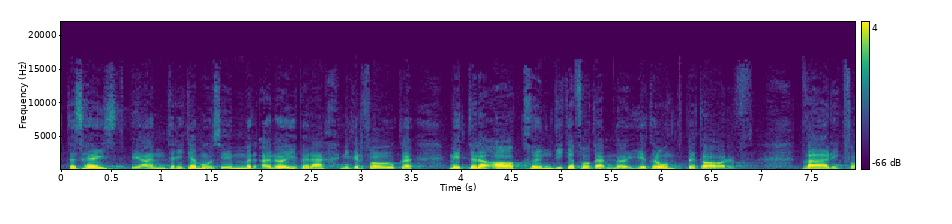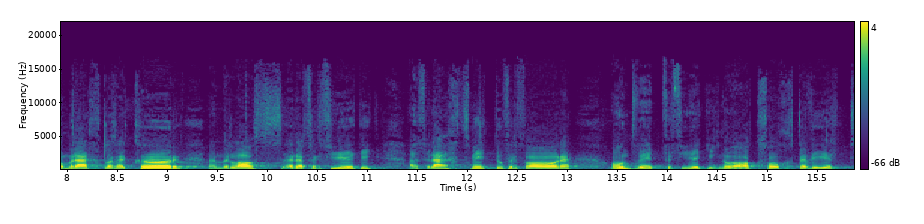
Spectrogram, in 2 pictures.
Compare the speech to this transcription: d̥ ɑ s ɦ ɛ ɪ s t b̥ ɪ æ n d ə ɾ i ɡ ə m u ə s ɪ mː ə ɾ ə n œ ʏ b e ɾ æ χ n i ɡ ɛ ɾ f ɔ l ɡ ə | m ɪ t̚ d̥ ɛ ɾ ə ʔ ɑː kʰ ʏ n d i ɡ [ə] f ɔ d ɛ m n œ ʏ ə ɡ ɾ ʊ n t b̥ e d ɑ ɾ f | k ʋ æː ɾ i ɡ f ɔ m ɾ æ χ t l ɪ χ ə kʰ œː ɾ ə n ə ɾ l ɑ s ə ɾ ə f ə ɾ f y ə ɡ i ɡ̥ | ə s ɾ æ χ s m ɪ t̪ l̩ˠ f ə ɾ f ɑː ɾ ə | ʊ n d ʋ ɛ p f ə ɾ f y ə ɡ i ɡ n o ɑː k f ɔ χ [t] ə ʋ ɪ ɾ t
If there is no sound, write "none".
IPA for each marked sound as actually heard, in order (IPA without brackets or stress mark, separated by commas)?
ə, t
